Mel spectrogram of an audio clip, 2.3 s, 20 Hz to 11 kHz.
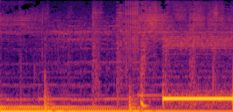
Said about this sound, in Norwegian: Det er telefonsvareren til 9. Men jeg fikk ikke tak inn på telefonen. Jeg prøvde å ringe den flere ganger.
